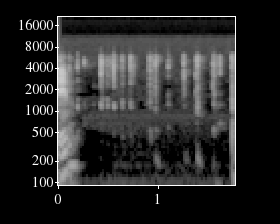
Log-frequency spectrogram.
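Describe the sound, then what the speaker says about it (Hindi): Short bursts of typing on a computer keyboard while entering an AutoCAD command, a quick run of close, crisp key clicks after a brief low thump at the start. "अपने कीबोर्ड से आपको ये वर्ड एंटर करना होगा"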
